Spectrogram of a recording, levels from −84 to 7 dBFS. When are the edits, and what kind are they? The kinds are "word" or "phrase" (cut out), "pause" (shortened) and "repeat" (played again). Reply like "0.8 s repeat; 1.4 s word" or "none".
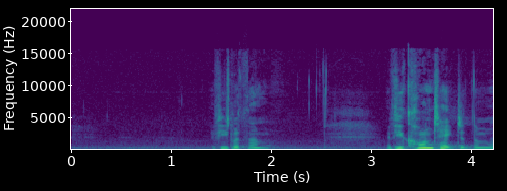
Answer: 1.6 s word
